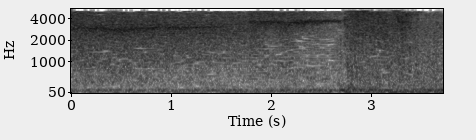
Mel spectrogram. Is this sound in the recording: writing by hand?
no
